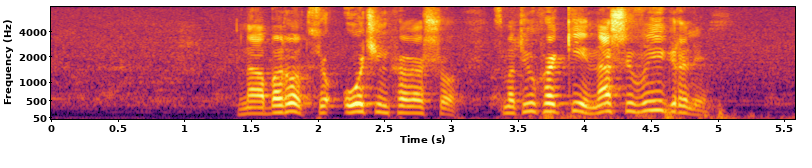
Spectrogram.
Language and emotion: Russian, positive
